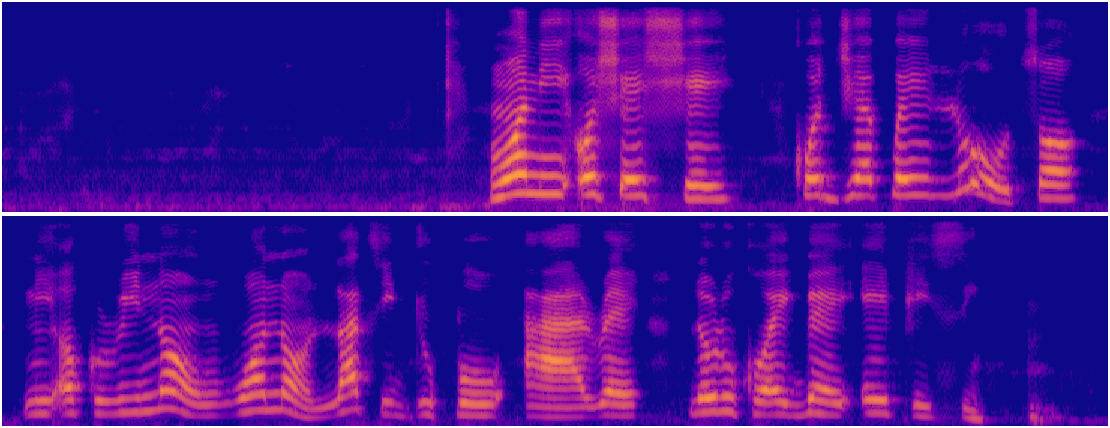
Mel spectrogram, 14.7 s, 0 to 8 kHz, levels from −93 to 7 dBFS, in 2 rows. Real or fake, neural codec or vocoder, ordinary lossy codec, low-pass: fake; codec, 24 kHz, 1.2 kbps, DualCodec; none; 7.2 kHz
